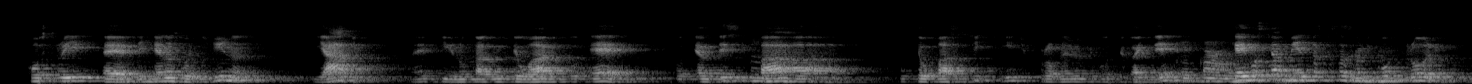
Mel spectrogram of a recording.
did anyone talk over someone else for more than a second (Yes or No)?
No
